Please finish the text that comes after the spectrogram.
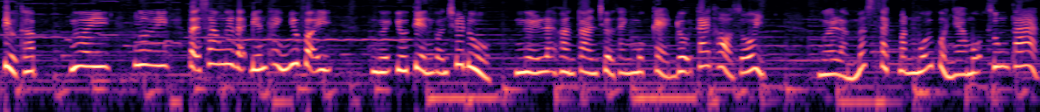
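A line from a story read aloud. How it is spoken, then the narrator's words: Shaken, trembling voice. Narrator (Vietnamese): Lục ca có vẻ bị đả kích nặng nề, run run nói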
